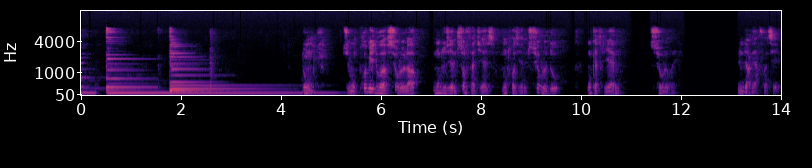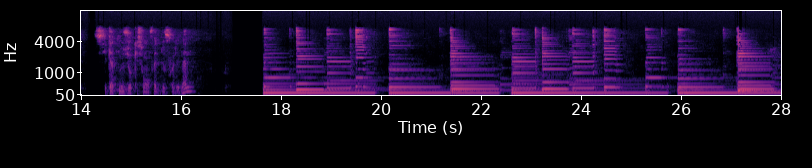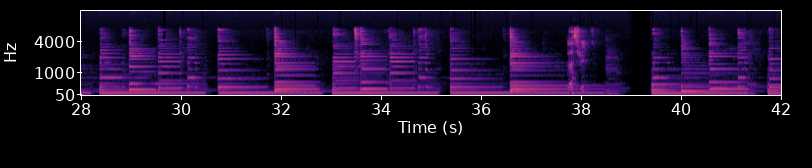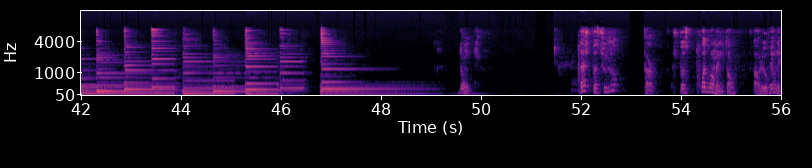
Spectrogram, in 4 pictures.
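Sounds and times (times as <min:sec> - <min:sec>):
classical guitar fingerpicking: 0:00.0 - 0:05.2, 0:17.7 - 0:38.8, 0:39.4 - 0:49.3.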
